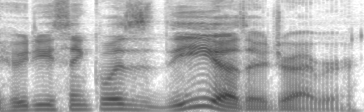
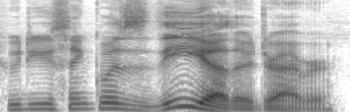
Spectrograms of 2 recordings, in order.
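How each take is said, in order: First: The word the carries the main stress. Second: The same.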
